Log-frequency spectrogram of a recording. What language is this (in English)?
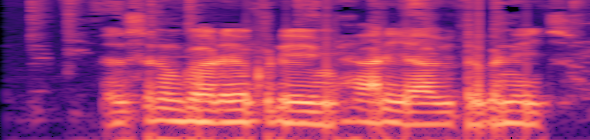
Kinyarwanda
